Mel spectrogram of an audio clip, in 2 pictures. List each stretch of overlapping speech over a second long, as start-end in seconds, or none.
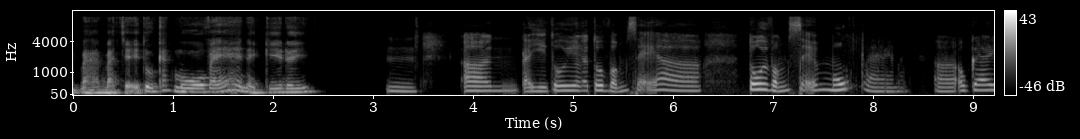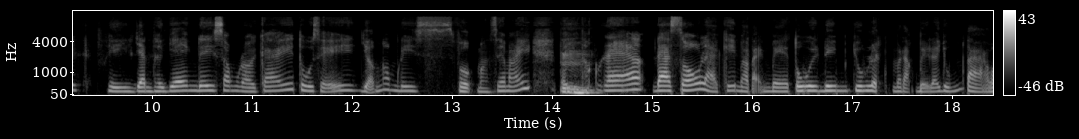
none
